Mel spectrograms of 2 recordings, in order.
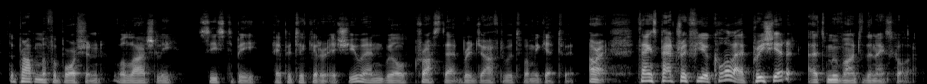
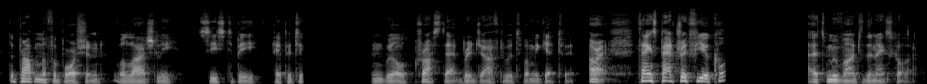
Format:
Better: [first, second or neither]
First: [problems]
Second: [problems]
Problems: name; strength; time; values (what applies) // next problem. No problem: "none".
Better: first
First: none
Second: audio cutting out; at 3 s for 0.5 s and at 7.5 s for 1 s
